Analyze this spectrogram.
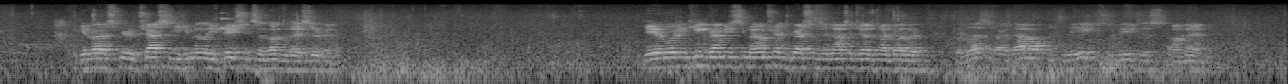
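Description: A man chants in a low sustained voice in a large echoing hall.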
